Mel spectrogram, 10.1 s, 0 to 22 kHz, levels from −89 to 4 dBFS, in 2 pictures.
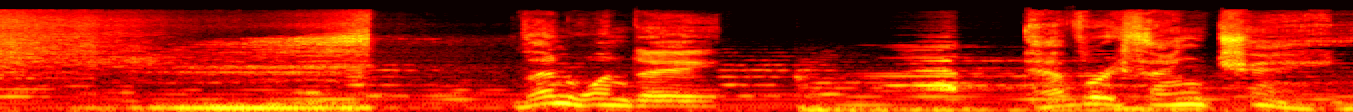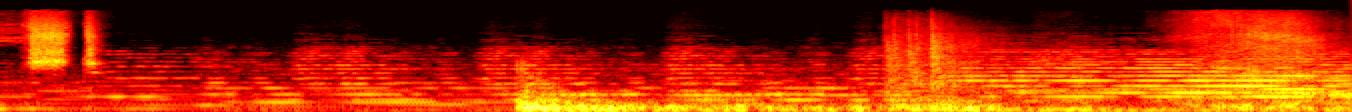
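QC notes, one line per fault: Throughout: noise suppressor applied to music or sounds. A speech-tuned suppressor keeps treating steady tones, ambience and decaying tails as noise, so level swings by around 10 dB. Attacks mostly pass while sustains sink, giving pumping and thinning rather than clean dropouts or gating.
0.39–0.62 s, 1.41–1.98 s, 2.69–3.31 s, 3.62–3.84 s, 4.95–5.12 s, 5.41–6.37 s, 6.63–7.02 s: sound cut by the noise suppressor. Held or fading sound is pulled down by about 6 to 15 dB, deepest near 1.41–1.98 s, and tails are cut short. Onsets survive, unlike a true dropout.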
